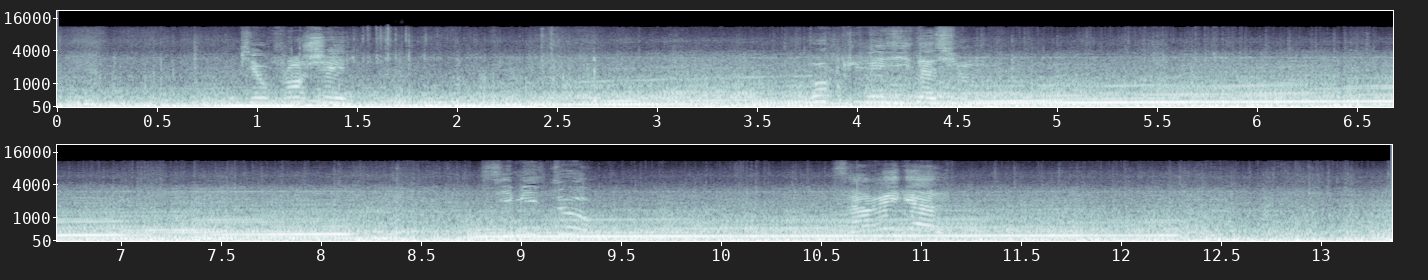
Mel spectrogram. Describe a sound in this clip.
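A car engine revs up, its pitch climbing through the gears.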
